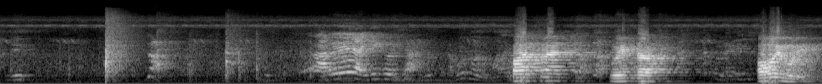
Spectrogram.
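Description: Badminton rackets striking a shuttlecock in a fast doubles rally: sharp smacks about a second in, then at one and a half and two seconds, again around five seconds and near the end. Loud shouts from the players ring out over the later hits and are the loudest sound.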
